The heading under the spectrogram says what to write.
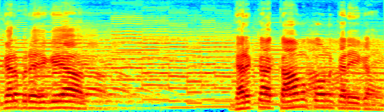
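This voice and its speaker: Male preacher playing a high, shrill, scolding village wife; quarrelsome storybook figure, music behind. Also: steady tone, takes it slowly. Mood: complaining.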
